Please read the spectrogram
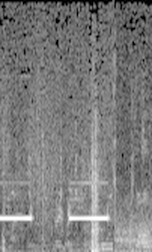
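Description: Two steady, high electronic beeps inside a car, each lasting about half a second and about a second apart, typical of a car's warning chime. A sharp thump lands during the second beep, over the low hum of the cabin.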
